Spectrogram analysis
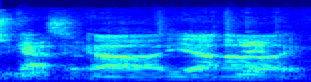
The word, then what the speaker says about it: gesso: That's Gesso.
